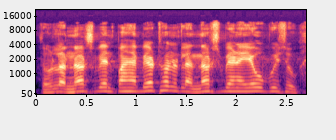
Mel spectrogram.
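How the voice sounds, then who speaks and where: On an outdoor or hall folk stage, a male folk comedian performs live stand-up, acting out village characters with shifting voices. He talks quickly in a high-ish, pushed, bright voice, and the live recording carries a long hall reverb.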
